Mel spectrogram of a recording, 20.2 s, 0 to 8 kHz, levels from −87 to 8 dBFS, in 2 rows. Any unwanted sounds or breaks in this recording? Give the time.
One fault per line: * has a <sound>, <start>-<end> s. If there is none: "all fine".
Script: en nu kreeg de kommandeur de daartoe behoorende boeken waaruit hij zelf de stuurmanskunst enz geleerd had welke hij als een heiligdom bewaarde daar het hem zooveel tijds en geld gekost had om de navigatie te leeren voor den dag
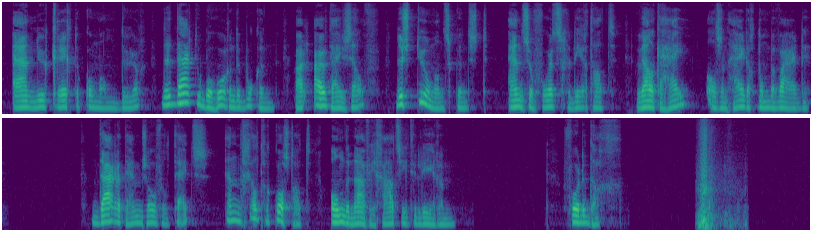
* has a whoosh, 18.8-19.4 s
